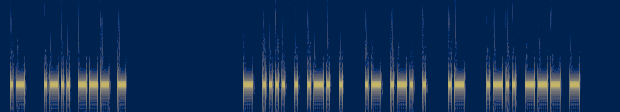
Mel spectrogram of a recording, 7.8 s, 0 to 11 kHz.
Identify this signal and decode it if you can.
Morse code, heard as a keyed tone, about 30 wpm, 700 Hz. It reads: A LOT THERE ARE A LOT
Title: Speed-Racing - Sets of 4 Words 25wpm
